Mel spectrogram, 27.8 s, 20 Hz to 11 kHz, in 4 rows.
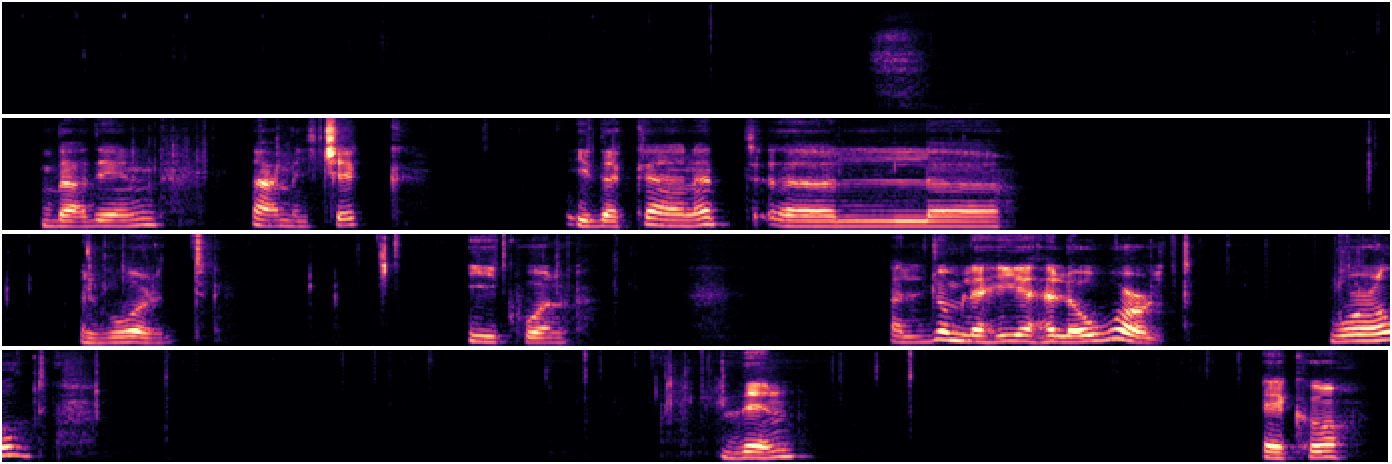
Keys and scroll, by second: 0.0 Left, 0.1 Left, 0.3 Left, 0.5 Left, 1.1 Right, 1.6-3.0 typing, 3.0 Right, 3.5 Return, 8.0-9.5 typing, 13.9-16.9 typing, 19.9-24.8 typing, 25.3 Return, 26.1-27.3 typing.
